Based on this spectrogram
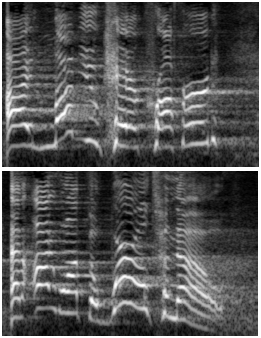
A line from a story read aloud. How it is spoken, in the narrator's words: in a louder voice than before, he said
